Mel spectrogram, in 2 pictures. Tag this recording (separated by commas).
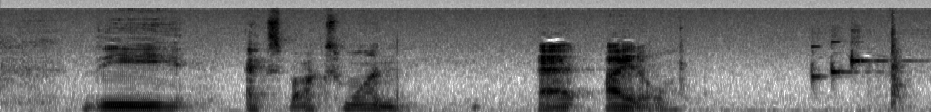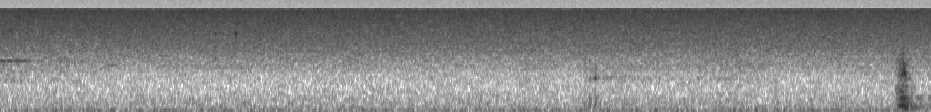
Speech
